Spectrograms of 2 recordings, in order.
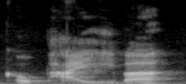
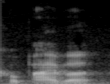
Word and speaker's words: copaiba: It's actually, a lot of people are pronouncing it copaiba. Right. But I like copaiba.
